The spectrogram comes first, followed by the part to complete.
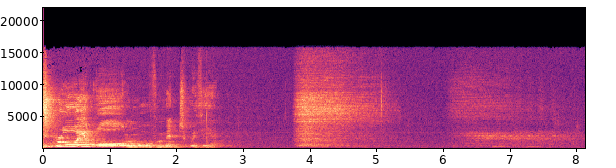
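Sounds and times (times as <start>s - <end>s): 
speech: 0.2s - 2.8s
forceful yogic bhastrika bellows breathing: 3.8s - 5.3s, 6.0s - 8.1s.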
